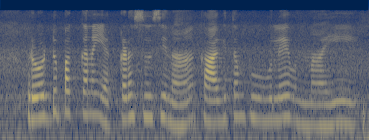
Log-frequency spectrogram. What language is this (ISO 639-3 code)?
tel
